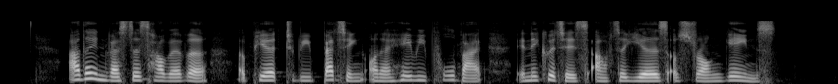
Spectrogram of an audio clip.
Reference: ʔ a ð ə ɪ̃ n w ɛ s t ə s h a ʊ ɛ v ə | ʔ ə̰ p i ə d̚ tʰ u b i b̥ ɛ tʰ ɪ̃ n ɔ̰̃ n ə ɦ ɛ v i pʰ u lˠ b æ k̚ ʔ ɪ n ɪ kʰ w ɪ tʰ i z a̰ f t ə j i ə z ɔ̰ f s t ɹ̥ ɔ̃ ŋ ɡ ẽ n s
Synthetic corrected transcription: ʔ a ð ə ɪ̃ n v ɛ s t ə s h a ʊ ɛ v ə | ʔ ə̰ pʰ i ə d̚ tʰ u b i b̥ ɛ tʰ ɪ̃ ŋ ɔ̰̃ n ə ɦ ɛ v i pʰ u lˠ b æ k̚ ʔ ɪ n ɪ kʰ w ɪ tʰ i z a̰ f t ə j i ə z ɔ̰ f s t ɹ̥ ɔ̃ ŋ ɡ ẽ n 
